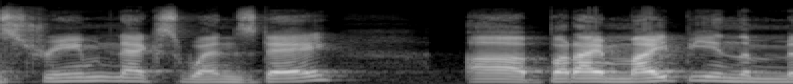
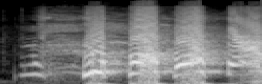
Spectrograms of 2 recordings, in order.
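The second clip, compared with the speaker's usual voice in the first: loud, piercing laugh, far above usual voice; high-pitched cackle; 13 dB louder than usual. Real, not acted. Cracking up at chat's reaction.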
